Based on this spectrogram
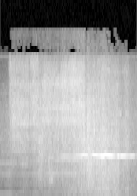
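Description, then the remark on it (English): A vacuum cleaner, dragged out of a shed into a back garden, roars steadily, a broad rushing hiss with a thin high whine, swelling a little louder partway through as it accidentally sucks up a load of leaves. No one speaks. “Dennis drags the vacuum cleaner out of the shed into the back garden and accidentally sucks up a load of leaves.”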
